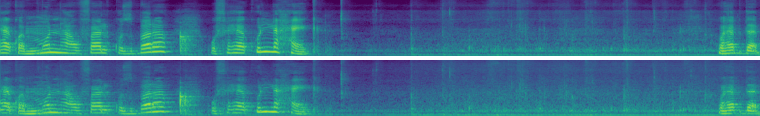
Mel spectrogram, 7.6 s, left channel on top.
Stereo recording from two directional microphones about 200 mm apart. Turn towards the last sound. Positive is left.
turn(degrees=50)  # may be behind; listen again after turning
